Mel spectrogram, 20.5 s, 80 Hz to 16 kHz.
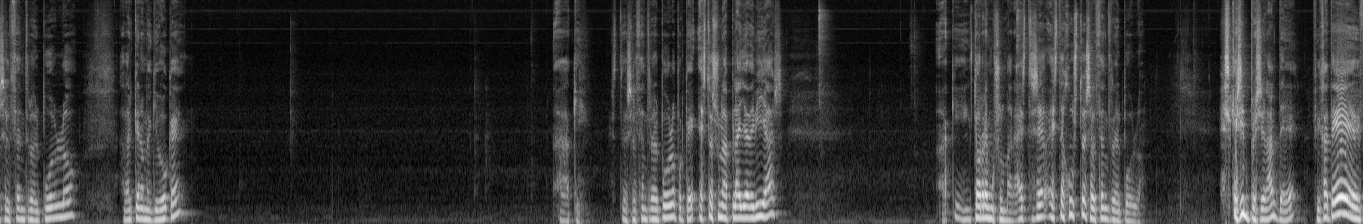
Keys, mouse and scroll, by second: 3.6-9.6 drag, 9.9-11.1 drag, 12.4-13.1 scroll up 1, 13.1-13.8 scroll up 1, 13.9-15.9 drag, 15.5-17.1 scroll up 2, 17.1-18.3 scroll up 1, 18.3-19.2 scroll down 2, 19.2-20.4 scroll down 1.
